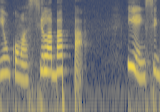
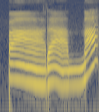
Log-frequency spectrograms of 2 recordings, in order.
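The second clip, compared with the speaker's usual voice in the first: slow, lower "Paranaguá", syllables drawn out with guá set apart; leading a repetition; 5 semitones lower, slower than usual. Shown as a demonstration. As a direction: draw out Paranaguá so learners can join in. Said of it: "nós vamos repetir lá comigo". (puxando a repetição, sílabas esticadas)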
